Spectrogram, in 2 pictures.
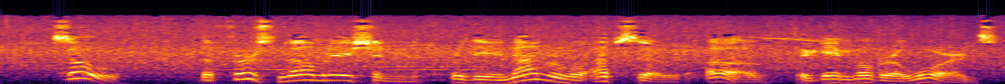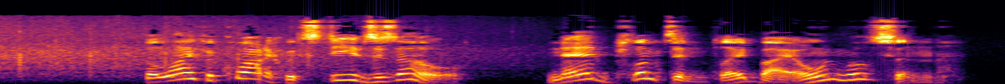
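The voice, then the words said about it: Game show announcer voice. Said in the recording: “Is that a good game show voice?”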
